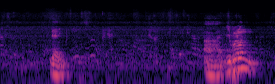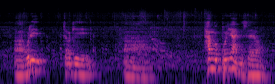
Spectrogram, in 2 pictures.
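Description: An elderly man speaks calmly through a microphone over loudspeakers.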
